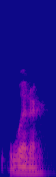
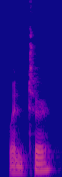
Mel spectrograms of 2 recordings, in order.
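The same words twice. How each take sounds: First: The T sound is dropped. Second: The T sound is clearly pronounced. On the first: "you hear more often people saying" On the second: "You don't really hear so much people saying"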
